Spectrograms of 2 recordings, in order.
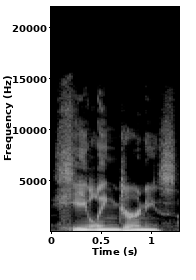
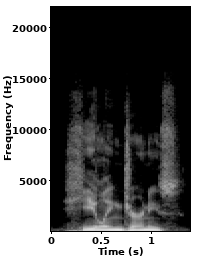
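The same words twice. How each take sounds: First: Slow, scornful repeat, asking chat; mocking disbelief. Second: Slow, scornful repeat of healing journeys; mocking disbelief. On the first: Asking chat about the wife's phrase, slow and scornful. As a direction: drag out the words in disbelief. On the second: Commentator mocking the wife's words, scornful and slow. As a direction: sneer at the phrase.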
